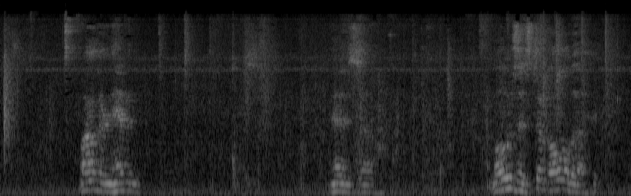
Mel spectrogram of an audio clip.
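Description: A man speaks into a microphone over loudspeakers, in short phrases with pauses.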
